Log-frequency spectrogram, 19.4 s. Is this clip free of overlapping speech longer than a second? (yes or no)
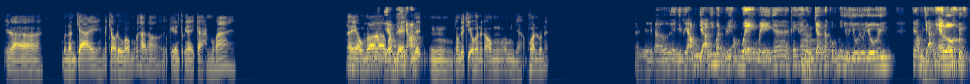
no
